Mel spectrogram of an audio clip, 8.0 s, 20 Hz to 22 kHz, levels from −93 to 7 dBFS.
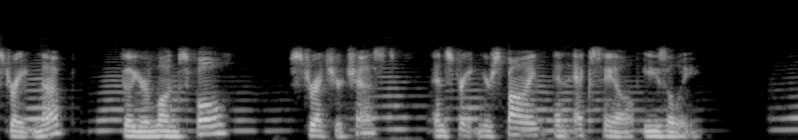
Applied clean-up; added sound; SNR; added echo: neural mask model RNNoise.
